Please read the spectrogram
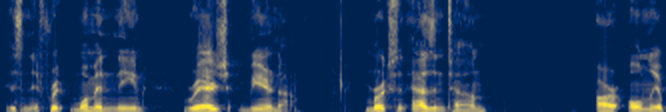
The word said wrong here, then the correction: Asana: portion of, or maybe it's Asana Town. I think it's Asana Town. Asana Town. – How do you spell it? – A-S-A-N-A Town.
